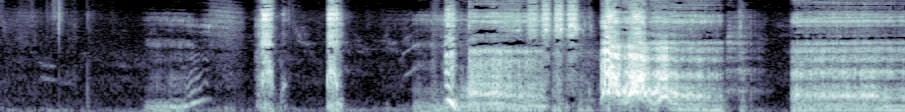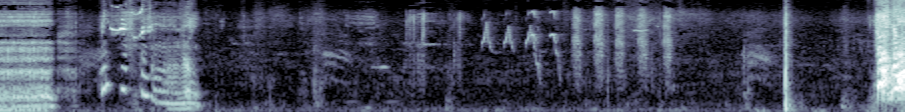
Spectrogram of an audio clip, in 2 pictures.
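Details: Big hungry street dog barking: a few sharp isolated bursts, then a run of harsh, rough barks and growl-like noise in the first half, followed by a short human voice and scattered faint clicks.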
